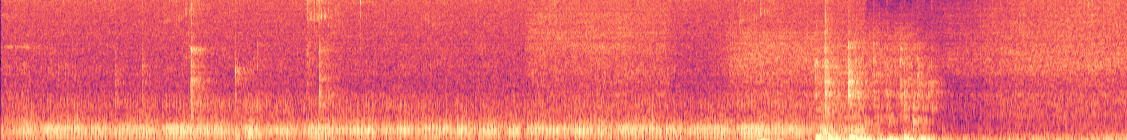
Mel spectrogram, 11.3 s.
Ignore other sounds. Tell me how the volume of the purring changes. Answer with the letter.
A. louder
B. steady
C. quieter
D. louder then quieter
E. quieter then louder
B.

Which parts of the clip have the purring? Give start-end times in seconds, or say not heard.
0.0-8.7.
